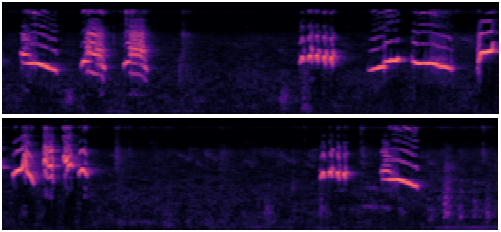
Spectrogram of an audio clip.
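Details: Oriental magpie-robin, black-breasted kacer, sings energetically for use in stirring contest birds: groups of two or three buzzy downslurred whistles alternate with quick chips and twitters, with pauses of a second or more.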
